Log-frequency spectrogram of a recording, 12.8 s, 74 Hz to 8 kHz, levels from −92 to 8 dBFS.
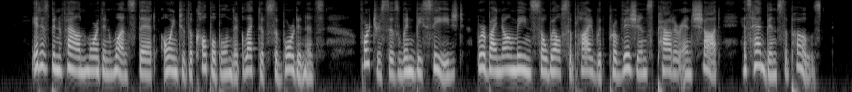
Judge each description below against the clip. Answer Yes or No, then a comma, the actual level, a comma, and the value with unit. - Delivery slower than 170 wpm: Yes, average, 160 wpm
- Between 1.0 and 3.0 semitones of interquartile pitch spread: No, average, 3.4 semitones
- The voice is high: Yes, high, 215 Hz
